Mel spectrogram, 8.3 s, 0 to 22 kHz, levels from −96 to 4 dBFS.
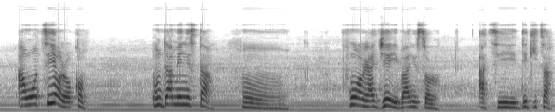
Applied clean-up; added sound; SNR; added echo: none; Fixed-wing aircraft, airplane; 18 dB; none.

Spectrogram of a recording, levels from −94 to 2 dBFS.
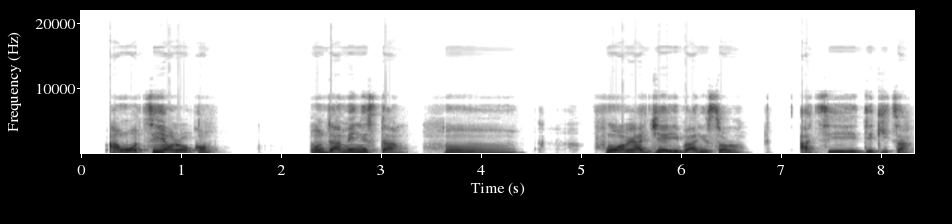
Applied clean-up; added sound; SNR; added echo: none; none; none; none.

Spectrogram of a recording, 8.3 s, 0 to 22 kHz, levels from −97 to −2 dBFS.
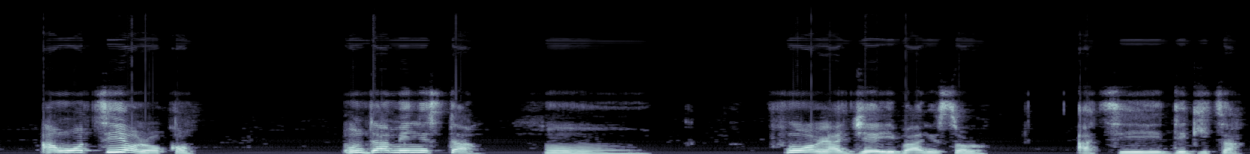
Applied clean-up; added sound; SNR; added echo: classical method spectral subtraction.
